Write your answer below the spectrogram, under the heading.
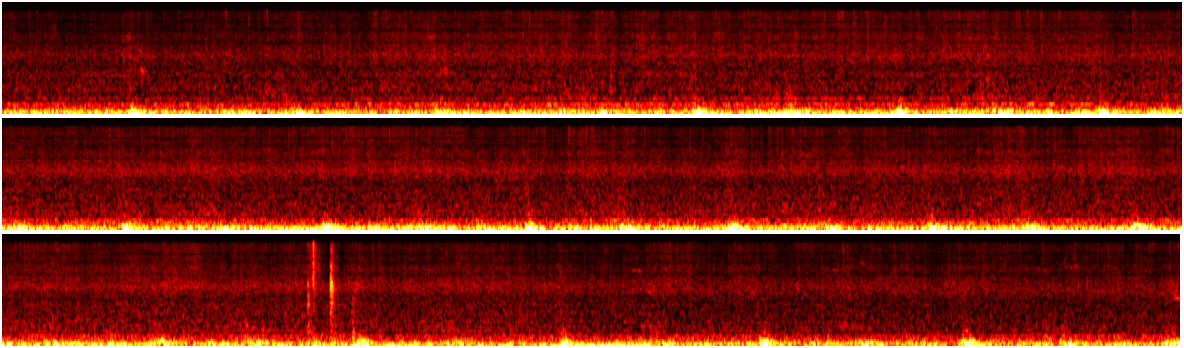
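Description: Heavy rain on the car and tyres on a wet highway, heard from inside a Tesla's cabin: a steady low rumble with frequent irregular knocks and a fainter hiss above it. A single sharp click comes about thirteen seconds in.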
